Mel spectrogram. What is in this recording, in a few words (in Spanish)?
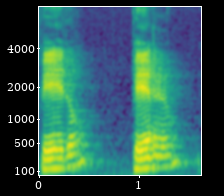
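"pero perro", Spanish, Medellín; Menorca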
